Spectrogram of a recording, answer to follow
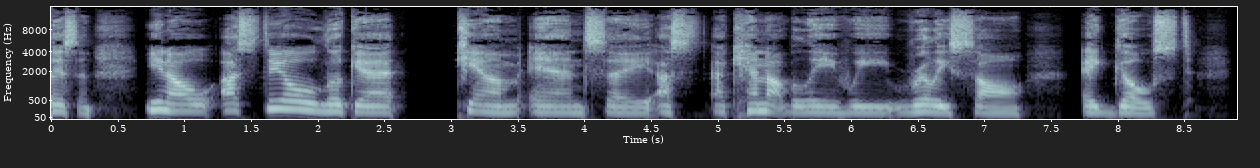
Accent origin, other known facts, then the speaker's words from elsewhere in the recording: Texas, United States; I'm from Texas, you know.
